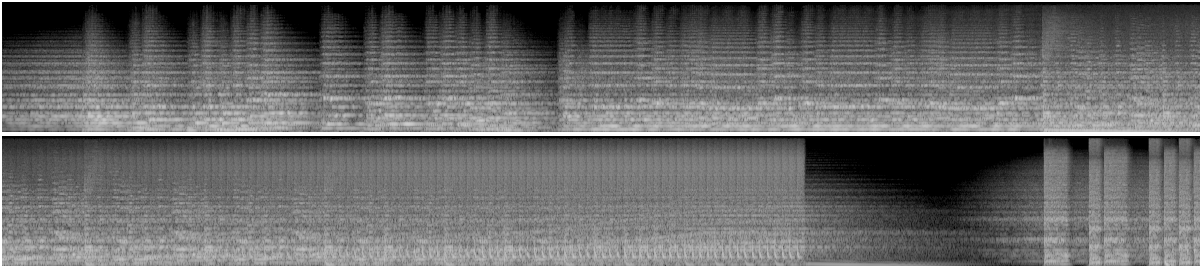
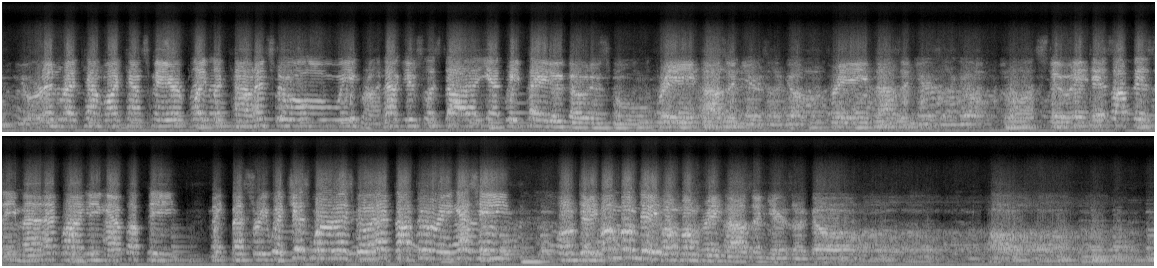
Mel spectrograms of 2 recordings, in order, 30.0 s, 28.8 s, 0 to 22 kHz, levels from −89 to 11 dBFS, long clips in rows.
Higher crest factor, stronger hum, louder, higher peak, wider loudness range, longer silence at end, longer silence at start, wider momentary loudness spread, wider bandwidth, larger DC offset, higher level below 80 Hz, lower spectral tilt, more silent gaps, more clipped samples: about the same, 16 dB vs 16 dB; neither; about the same, -15 LUFS vs -17 LUFS; about the same, 0 dBFS vs -2 dBFS; about the same, 4 LU vs 5 LU; about the same, 0 s vs 0 s; about the same, 0 s vs 0 s; second, 5 LU vs 11 LU; about the same, over 20 kHz vs over 20 kHz; neither; first, -28 dBFS vs -40 dBFS; about the same, -4 dB/octave vs -4 dB/octave; neither; neither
